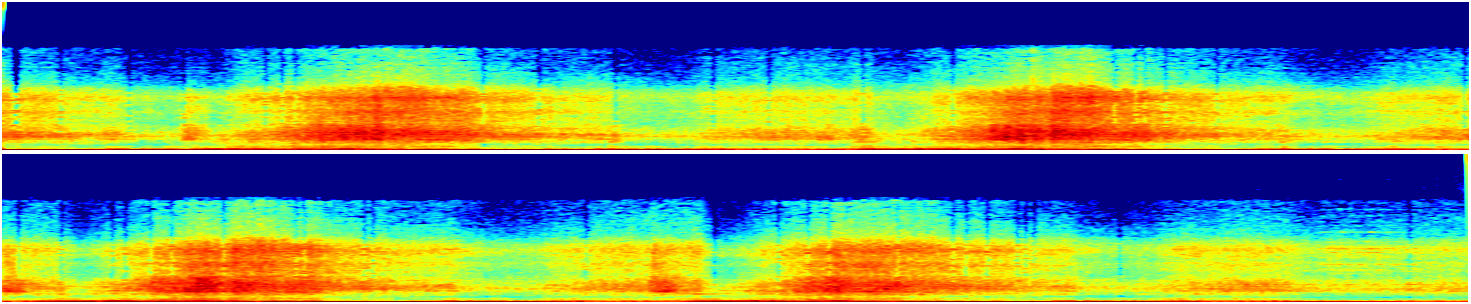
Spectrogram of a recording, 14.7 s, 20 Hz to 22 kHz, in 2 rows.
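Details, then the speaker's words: Nissan S13 200SX with CA18DET after head gasket replacement and second-hand injectors fitted, throttle blips: light metallic rattle on the revs, present since day one, possibly the power steering mount; unconfirmed. "you guys can still hear there's still a rattle. That's something we've experienced since day one. And apparently that might be the power steering mount."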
